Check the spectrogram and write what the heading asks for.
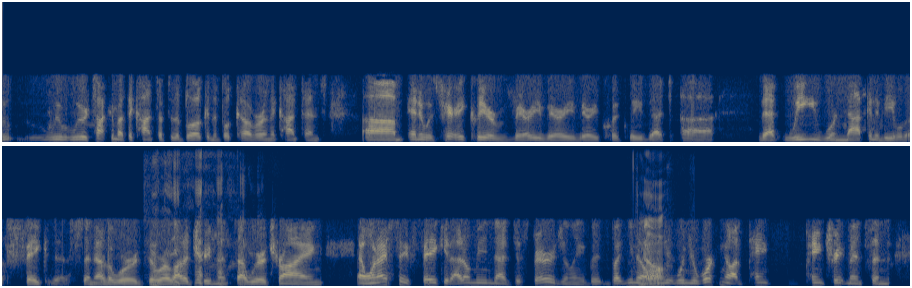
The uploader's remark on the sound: included 2 live-recorded phone calls with the designers on the project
